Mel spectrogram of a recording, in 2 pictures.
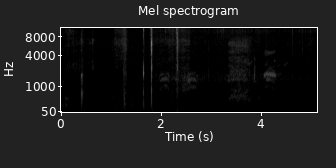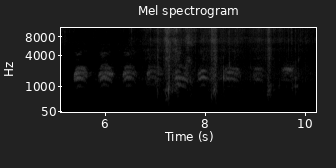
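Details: Black francolin calling outdoors: a series of short, grating, stacked notes given in quick clusters, with several sharp clicks early on and a few louder harsh notes in the second half.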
